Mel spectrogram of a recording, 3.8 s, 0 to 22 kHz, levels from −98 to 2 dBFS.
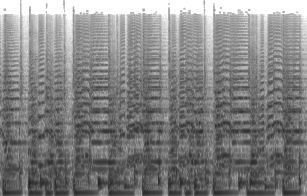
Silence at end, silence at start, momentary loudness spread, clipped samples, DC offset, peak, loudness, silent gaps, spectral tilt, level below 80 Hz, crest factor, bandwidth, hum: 0 s; 0 s; 2 LU; under 0.1%; under 0.1%; 0 dBFS; -15 LUFS; none; -4 dB/octave; -24 dBFS; 16 dB; 17 kHz; none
